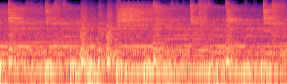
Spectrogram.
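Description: A rock band playing live with a drum kit, electric guitar and electric bass: a heavy instrumental passage of progressive rock with steady low bass notes, cymbals and drum hits throughout, and no vocals.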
